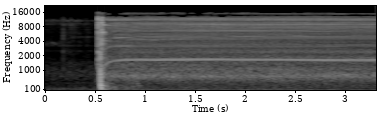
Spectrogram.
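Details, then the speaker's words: GE GDF530PGM0WW dishwasher wash pump run directly from a test harness: a click, then a smooth, steady motor hum with an even tone and no rattle or grinding; the wash pump operates normally. "so I'm going to introduce power now and we'll see the wash pump turns"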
